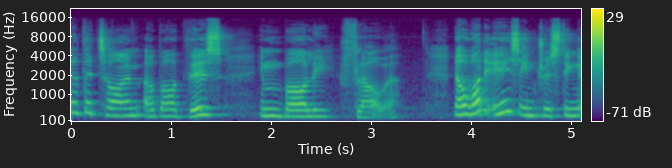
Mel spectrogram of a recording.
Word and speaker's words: Mbali: Now, in terms of Mbali, and I'm going to pronounce it on 2 ways, the ways that the VC prefers it Mbali.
